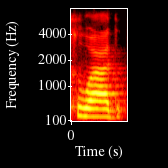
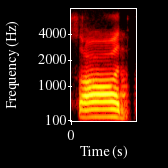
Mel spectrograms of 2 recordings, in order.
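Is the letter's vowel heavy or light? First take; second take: light; heavy. First: The letter is said light with a thin vowel. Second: The letter is said heavy with a full vowel. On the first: The speaker calls it wrong. "तो ये सुआद नहीं है" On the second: The speaker calls it right. "पूरी टंग उठाएंगे और ऊपर को लगाएंगे"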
